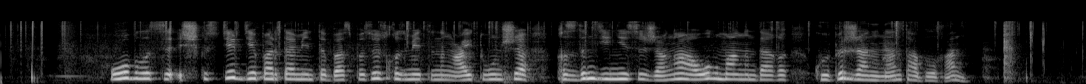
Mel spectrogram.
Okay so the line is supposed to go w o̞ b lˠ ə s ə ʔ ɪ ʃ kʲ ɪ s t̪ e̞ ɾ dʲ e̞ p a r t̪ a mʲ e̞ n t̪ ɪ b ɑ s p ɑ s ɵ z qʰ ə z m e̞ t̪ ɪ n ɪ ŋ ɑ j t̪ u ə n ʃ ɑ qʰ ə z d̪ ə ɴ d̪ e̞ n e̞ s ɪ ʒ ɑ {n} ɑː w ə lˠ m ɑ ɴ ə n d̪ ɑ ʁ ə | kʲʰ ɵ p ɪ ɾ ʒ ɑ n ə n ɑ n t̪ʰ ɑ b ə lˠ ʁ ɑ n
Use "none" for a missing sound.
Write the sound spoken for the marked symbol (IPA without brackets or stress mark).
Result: ɴ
